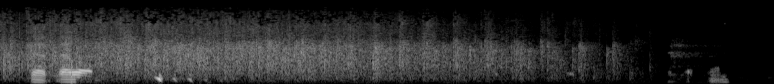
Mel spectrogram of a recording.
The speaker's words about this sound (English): Wait, I'm giving myself applause.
